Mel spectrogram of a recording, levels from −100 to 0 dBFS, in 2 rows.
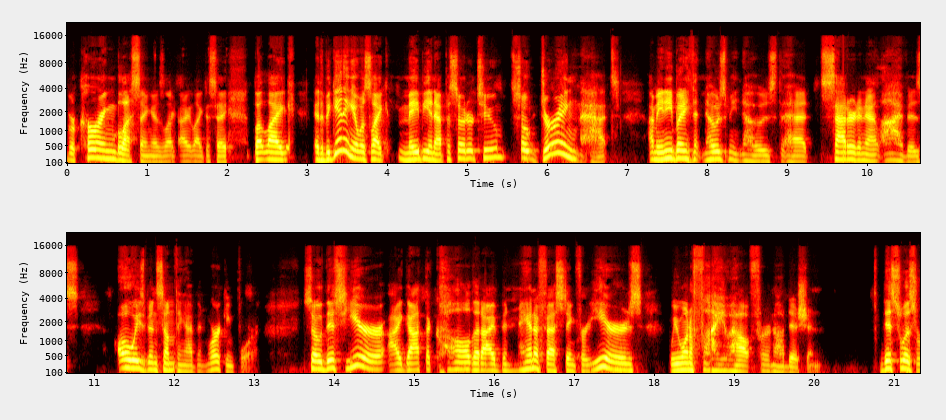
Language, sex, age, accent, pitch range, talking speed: English, male, 30-49, American, 135-175 Hz, 190 wpm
